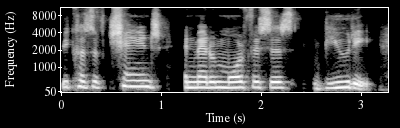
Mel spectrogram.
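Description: A woman is speaking. Her pace is moderate. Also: quiet background. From Montreal, Canada. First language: French. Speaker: executive recruiter. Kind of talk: interview.

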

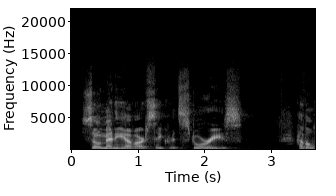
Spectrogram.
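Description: In a very clean recording with a silent background, a man with an unremarkable speaking voice talks fairly slowly at a medium pitch with lively intonation. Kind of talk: dramatic sermon narration, retelling a violent biblical story. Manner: hushed, deliberate, grave storytelling with suspenseful pauses; solemn, vividly expressive, building tension.

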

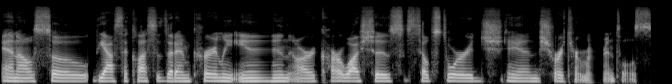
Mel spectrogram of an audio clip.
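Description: A woman with a Portuguese accent speaks at a fairly slow pace in a very deep, low voice with monotone, flat intonation. The sound is dry and close with no echo, on a very clean recording with a silent background. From Brazil. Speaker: real estate investor. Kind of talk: interview.

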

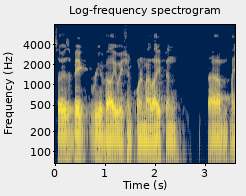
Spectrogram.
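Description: In a Western Canadian accent, a man talks with a very deep, low pitch. His intonation is monotone and flat. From rural Alberta, Canada. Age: 20s. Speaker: recovery program student. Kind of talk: testimony interview. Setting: church service.

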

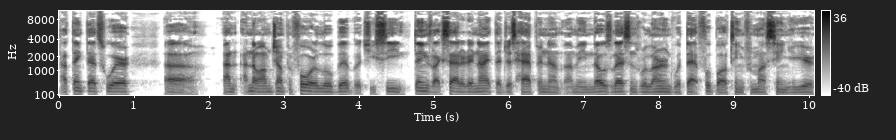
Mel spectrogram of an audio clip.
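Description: In a relaxed tone, a man with a very deep, low voice talks at a fairly quick pace in a monotone, flat delivery. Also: very clean recording, silent background. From Southeast Texas, League City in Galveston County. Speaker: college football defensive coordinator. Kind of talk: casual interview. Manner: relaxed, frequent fillers.

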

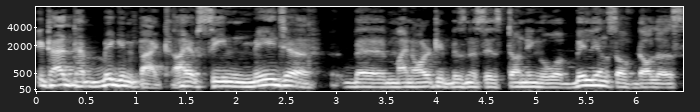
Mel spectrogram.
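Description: Speaking in an Indian accent with hardly any pauses, a man with a fairly low voice keeps his loudness very even and his pitch variation ordinary. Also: moderate pace. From India, Delhi. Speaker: social entrepreneur, chief executive. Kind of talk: interview.

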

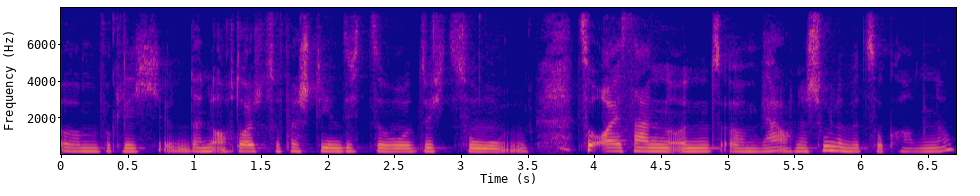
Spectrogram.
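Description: Speaking at a fairly slow pace, a woman delivers her lines in a fairly low pitch with a dark, mellow tone and monotone, flat intonation. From Lower Saxony, Germany. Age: 50s. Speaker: volunteer tutor. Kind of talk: interview.

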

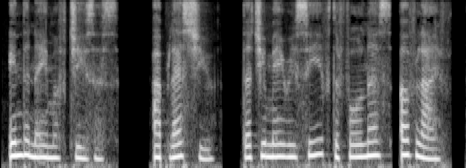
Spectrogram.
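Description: A somewhat breathy voice with a dark, mellow tone speaks at a fairly slow pace. The intonation stays fairly even, and the sound is dry and close with no echo. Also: woman. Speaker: podcast host leading prayer. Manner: intense, authoritative, solemn; deliberate, rhythmic declarations.

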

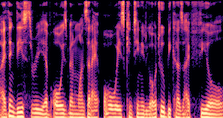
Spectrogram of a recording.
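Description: A man speaks with a very deep, low pitch. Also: very clean recording, silent background. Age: 30s. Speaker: music podcast co-host. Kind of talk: casual chat.

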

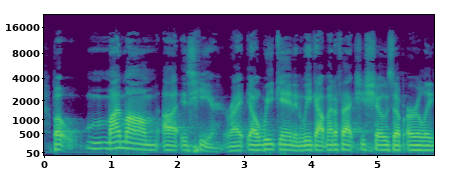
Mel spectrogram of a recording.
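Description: A man with an unremarkable speaking voice talks at a moderate pace, fairly low in pitch with ordinary pitch variation. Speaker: pastor. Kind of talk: sermon. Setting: church.

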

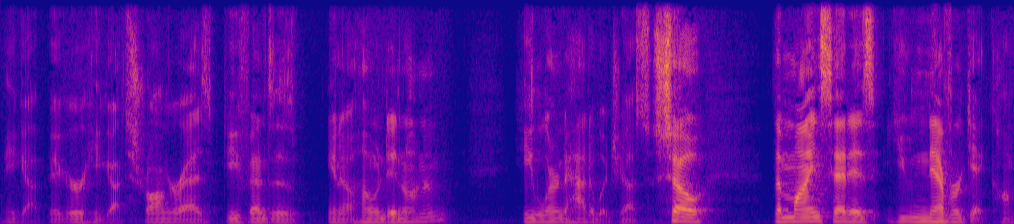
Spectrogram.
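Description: Heard on a very clean recording with a silent background, a man with an unremarkable speaking voice and medium pitch talks at a fairly quick pace. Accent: American. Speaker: commercial real estate broker. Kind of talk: interview.

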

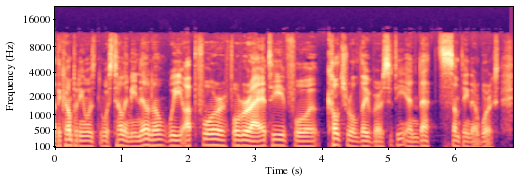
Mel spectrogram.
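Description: Against a quiet background, a man at medium pitch speaks in a monotone, flat intonation with hardly any pauses. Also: moderate pace. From Poland. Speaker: cruise ship captain. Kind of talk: interview. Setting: on board a ship.

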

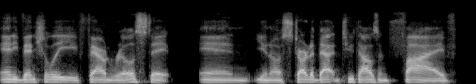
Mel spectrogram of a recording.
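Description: The background is quiet. A man speaks with a Western US accent. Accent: American, Western US. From Utah. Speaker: entrepreneur and real estate investor. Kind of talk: casual interview. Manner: relaxed, filler-heavy with repetitions.

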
